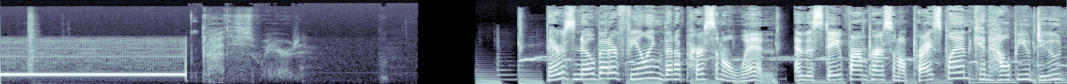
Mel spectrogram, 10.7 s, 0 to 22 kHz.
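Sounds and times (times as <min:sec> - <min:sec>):
telephone dial tone while placing a call: 0:00.0 - 0:01.9
speech: 0:05.5 - 0:10.6.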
